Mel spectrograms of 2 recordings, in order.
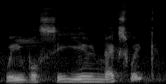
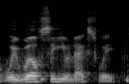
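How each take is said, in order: First: The voice rises at the end like a question. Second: The voice falls at the end like a statement. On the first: The speaker sounds unsure it will happen. The speaker calls it wrong. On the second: The speaker sounds certain it will happen. The speaker calls it right.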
